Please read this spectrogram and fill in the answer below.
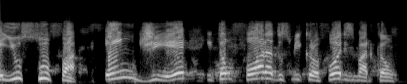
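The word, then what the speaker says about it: Yusupha Njie: ele confir firmou o yofa end Na verdade ele falou Inclusive a correção da sua pronúncia é yusufa end então fora dos microfones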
